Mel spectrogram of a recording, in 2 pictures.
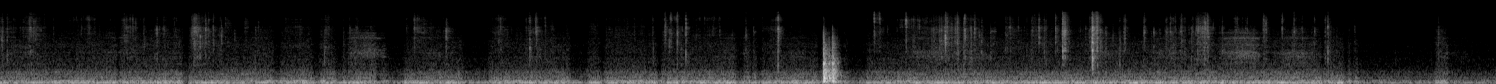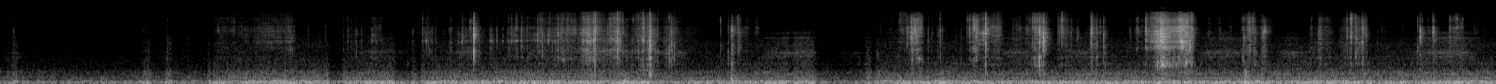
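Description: Green painter's masking tape being peeled off a freshly painted guitar body, with tearing and crackling and the crinkle of loose tape and masking paper. One sharp click about eight seconds in, with louder bursts of peeling near the end, over a steady low hum.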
